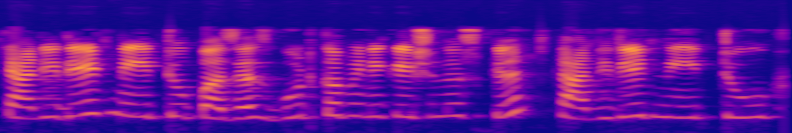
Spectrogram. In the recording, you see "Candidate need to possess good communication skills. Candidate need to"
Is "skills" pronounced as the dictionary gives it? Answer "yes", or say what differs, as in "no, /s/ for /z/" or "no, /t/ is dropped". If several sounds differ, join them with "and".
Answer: no, /z/ is dropped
